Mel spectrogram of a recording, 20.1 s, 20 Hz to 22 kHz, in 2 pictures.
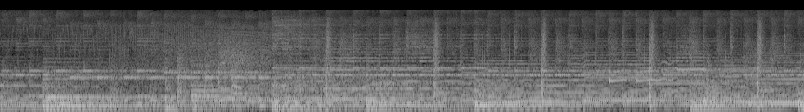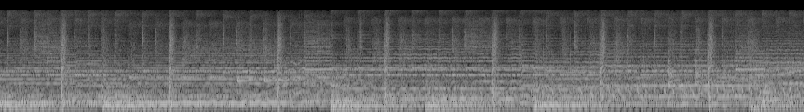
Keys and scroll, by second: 19.0 ctrl+z.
